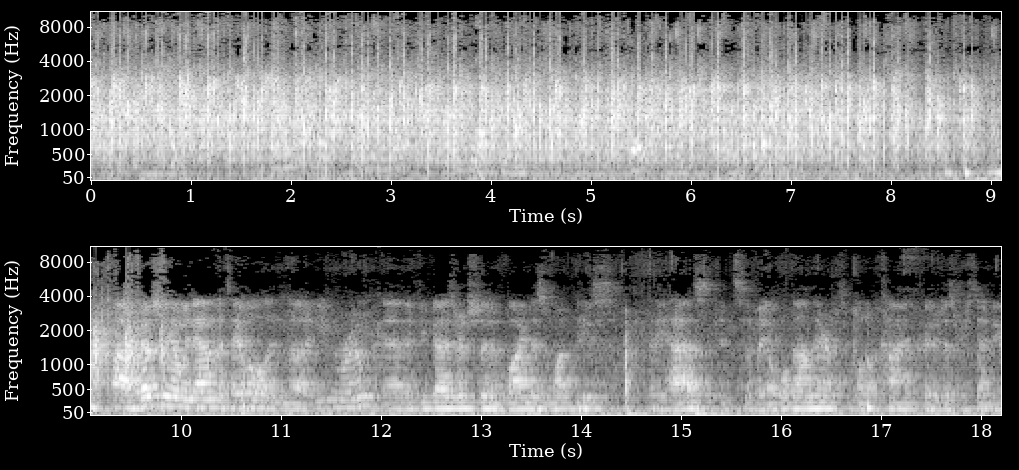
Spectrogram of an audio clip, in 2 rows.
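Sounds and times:
crowd applauding: 0.0s - 9.9s
speech: 9.6s - 10.8s, 12.3s - 18.1s.

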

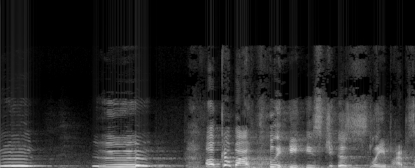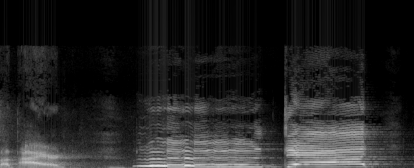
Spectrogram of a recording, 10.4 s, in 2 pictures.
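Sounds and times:
voice imitating a small child's whimper: 1.2s - 2.2s, 6.8s - 8.7s
speech: 2.6s - 6.1s, 8.8s - 9.9s.

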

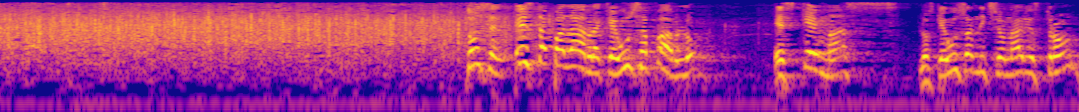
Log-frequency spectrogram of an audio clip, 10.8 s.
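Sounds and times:
crowd clapping: 0.0s - 6.4s
speech: 4.7s - 7.1s, 7.7s - 10.7s.

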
